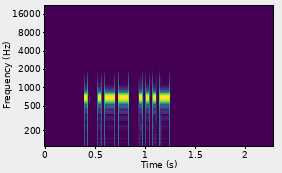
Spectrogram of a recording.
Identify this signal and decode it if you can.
Morse code, heard as a keyed tone, about 36 wpm, 700 Hz. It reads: EWV
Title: Three Challenging Letter-Number Combinations 35wpm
